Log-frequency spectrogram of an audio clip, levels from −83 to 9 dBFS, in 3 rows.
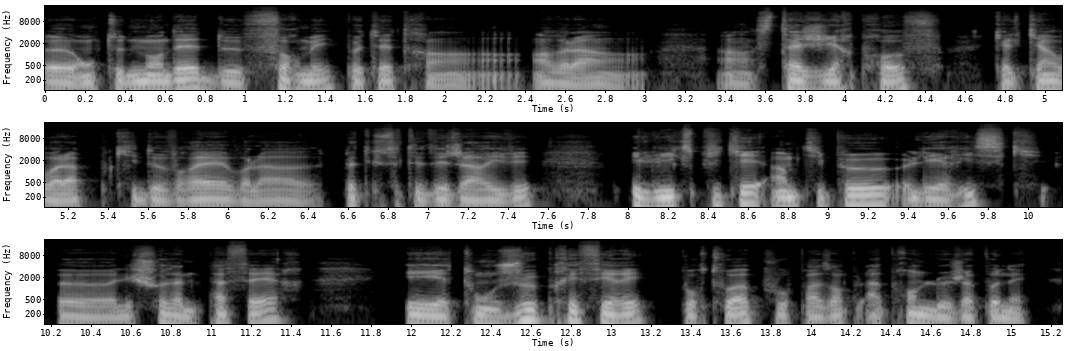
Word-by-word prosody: heu, 85 -1 +5
on 85 +1 +2
te 90 - -2
demandait 90 +4 +5
de 85 -5 -2
former 95 +2 0
peut-être 90 -8 -4
un 70 -2 -5 0.3
un 80 - -2
voilà, 75 -3 +1
un 70 -4 -8 0.3
un 75 -2 -6
stagiaire 90 +3 +2
prof. 90 +6 -2 0.2
Quelqu'un 95 - 0
voilà, 80 -2 +2
qui - - -5
devrait 85 +1 +1
voilà 80 -1 -4 0.2
peut-être - - -3
que - - -9
ça - - -7
t'es - - -4
déjà 85 +1 +1
arrivé. 80 +7 -1 0.5
Et - - +5
lui 95 +2 +5
expliquer 115 +6 +1
un 95 - +4
petit 95 - -2
peu 115 +1 +4
les 85 -2 +1
risques. 80 - -3 0.2
Heu, 80 -2 -1
les 80 0 -4
choses 100 +4 0
à - - +1
ne 80 - -3
pas 90 +5 -1
faire 110 +6 -2 0.5
et 90 -3 +4
ton 90 +2 0
jeu 110 +10 +6
préféré 110 -3 +1
pour - - -4
toi 100 +1 +2
pour, 95 -4 -6
par 80 - -2
exemple, 90 +3 -4
apprendre 100 -2 0
le 80 -2 +1
japonais. 75 -2 -1
90 Hz, 205 wpm, -24 LUFS, 80-100 Hz, 0.5 s, jeu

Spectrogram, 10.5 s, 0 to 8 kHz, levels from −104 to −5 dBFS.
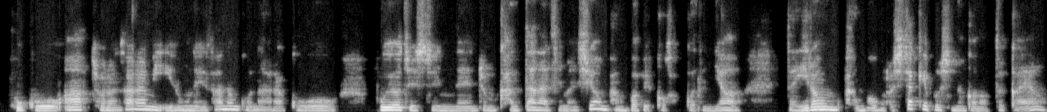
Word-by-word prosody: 보고 145 -4 +3
'아 190 0 +3
저런 160 -1 -2
사람이 220 0 +3
이 - - -3
동네에 75 -3 -2
사는구나.'라고 150 - -2 0.4
보여줄 180 -3 +6
수 - - +2
있는 135 -1 -5
좀 - - -3
간단하지만 155 - -1
쉬운 250 -3 +3
방법일 145 -7 -4
것 - - -6 0.2
같거든요. 155 +5 -3 0.5
일단 145 - -6
이런 195 +5 +5
방법으로 155 +1 -3
시작해 260 -3 +3
보시는 165 -7 -2
건 - - -4
어떨까요? 170 +7 -5
160 Hz, 340 characters per minute, -23 LUFS, 140-190 Hz, 0.5 s, 보여줄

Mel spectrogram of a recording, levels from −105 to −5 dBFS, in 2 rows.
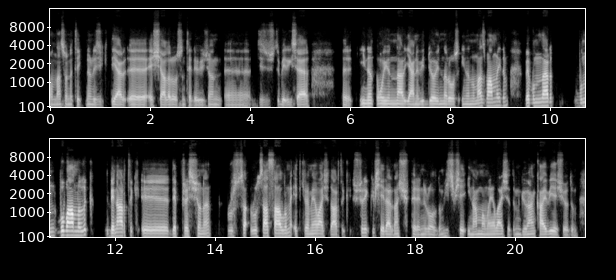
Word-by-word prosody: ondan 95 0 -4
sonra 95 -1 -5
teknolojik 95 0 -9
diğer, 90 -2 +1
eee, 90 -1 0
eşyalar 90 0 +1
olsun, 90 0 -4
televizyon, 90 +2 -7
eee, 85 0 -9 0.2
dizüstü 85 -1 -10
bilgisayar, 90 +2 0 0.7
eee, - - -4 0.2
inan 110 +1 0
oyunlar 105 -1 +1
yani, 100 -1 0
video 105 +1 -1
oyunları 105 0 -1
olsun, 100 - -1
inanılmaz 100 +5 -2
bağımlıydım 140 +3 +1 0.4
ve 125 0 +2
bunlar, 135 +2 +4 0.5
bun 130 +4 -7
bu 160 0 +5
bağımlılık 155 +1 +8 0.3
beni 120 +4 +4
artık, 135 0 +4 0.2
eee, 110 -1 +1
depresyona, 105 +1 +1 0.4
ruhsa - - 0
ruhsal 120 +2 +3
sağlığımı 115 +1 +4
etkilemeye 105 +1 -3
başladı. 105 -1 +1
Artık - - -6
sürekli - - -3
bir - - +2
şeylerden 100 0 +1
şüphelenir 95 -2 -3
oldum. 95 +1 -7
Hiçbir 115 -1 -1
şeye - - 0
inanmamaya 100 +1 -3
başladım. 100 -2 -2
Güven 100 +2 -2
kaybı 100 0 +1
yaşıyordum. 95 -4 -4
105 Hz, 130 wpm, -25 LUFS, 95-115 Hz, 0.7 s, bağımlılık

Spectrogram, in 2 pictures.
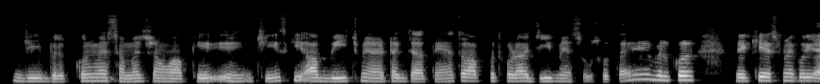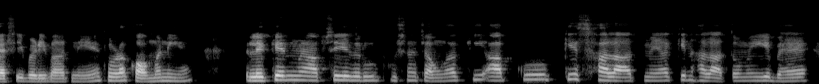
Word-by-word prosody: जी, 150 -1 +1
बिल्कुल, 140 +2 -2
मैं 165 0 +1
समझ 145 -1 -2
रहा 150 - 0
हूँ 140 -1 +1
आपकी 135 +2 -2 0.2
ये 145 -1 -1
चीज़ 160 +4 -2
कि 185 - +1
आप 155 - +5
बीच 150 +1 +2
में 170 - 0
अटक 145 +1 0
जाते 135 0 0
हैं 140 +2 -4
तो 170 - +3
आपको 160 0 0
थोड़ा 155 0 +1
अजीब 150 0 0
महसूस 140 -2 -7
होता 135 +3 -3
है। 225 +6 -2
ये 235 - -1
बिल्कुल 200 0 +6 0.4
देखिए 160 +3 +5
इसमें 175 0 -2
कोई 165 -1 +3
ऐसी 135 +3 -1
बड़ी 145 -1 +1
बात 140 0 -1
नहीं 140 0 -8
है, 160 +4 -5
थोड़ा 180 -1 +2
कॉमन 150 +4 +3
ही 160 - -5
है। 165 +3 -11 0.6
लेकिन 175 +4 +6
मैं 200 - -2
आपसे 185 +2 0
ये 195 - +3
ज़रूर 185 0 -3
पूछना 185 +1 -10
चाहूँगा 170 0 -4 0.2
कि 220 +1 -9
आपको 205 +6 -1 0.2
किस 240 0 -5
हालात 170 -4 +3
में 175 - -9
या 180 +1 -4
किन 200 +3 -8
हालातों 170 -1 -3
में 175 +1 -11
ये 180 +1 -3
भय 160 +2 -4
165 Hz, 200 wpm, -22 LUFS, 150-180 Hz, 0.6 s, बिल्कुल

